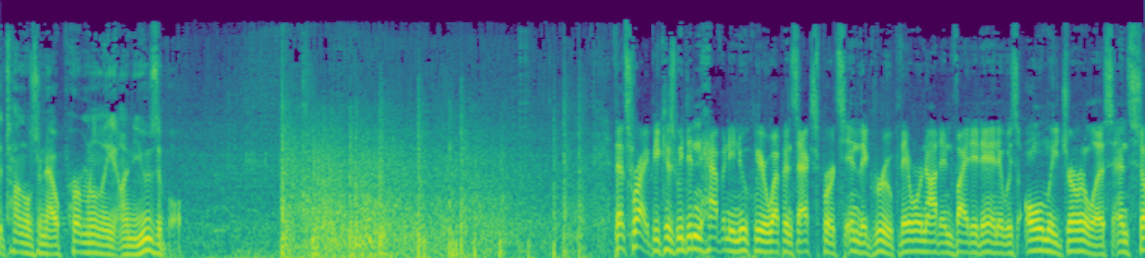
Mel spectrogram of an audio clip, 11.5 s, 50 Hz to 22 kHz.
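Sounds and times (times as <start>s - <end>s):
speech: 0.0s - 1.9s, 6.2s - 11.4s
heavy demolition blast at nuclear test site: 1.6s - 8.8s
sustained low rumble with scattered sharper cracks and pops: 1.8s - 8.6s.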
